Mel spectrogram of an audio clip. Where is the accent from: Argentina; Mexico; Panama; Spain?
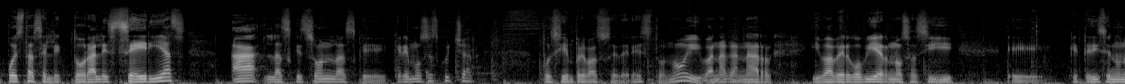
Mexico; si como mexicanos no entendemos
